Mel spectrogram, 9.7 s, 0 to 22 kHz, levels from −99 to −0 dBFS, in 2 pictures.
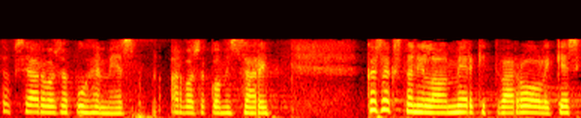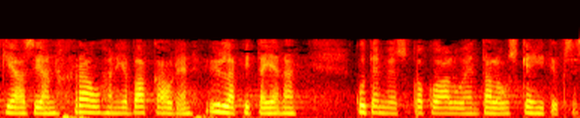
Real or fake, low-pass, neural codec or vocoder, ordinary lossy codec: real; 5.4 kHz; none; MP3, 48 kbps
